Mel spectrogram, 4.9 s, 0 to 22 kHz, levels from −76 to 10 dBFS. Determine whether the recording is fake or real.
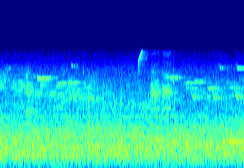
real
